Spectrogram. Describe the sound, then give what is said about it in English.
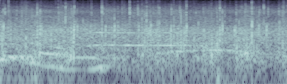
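Audience applause at an open mic night: steady, dense clapping that holds an even level for the whole stretch. “Yes, let's clap for Mia again.”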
